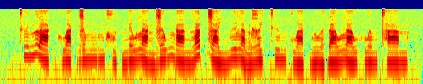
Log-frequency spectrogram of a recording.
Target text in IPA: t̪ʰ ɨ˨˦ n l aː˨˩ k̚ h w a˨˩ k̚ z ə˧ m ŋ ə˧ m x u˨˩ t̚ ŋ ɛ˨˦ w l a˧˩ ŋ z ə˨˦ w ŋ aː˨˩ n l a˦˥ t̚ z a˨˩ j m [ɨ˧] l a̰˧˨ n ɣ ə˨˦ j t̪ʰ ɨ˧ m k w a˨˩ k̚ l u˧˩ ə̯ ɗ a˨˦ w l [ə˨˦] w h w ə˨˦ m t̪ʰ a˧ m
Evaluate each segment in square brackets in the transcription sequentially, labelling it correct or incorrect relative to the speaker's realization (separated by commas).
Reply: correct, incorrect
